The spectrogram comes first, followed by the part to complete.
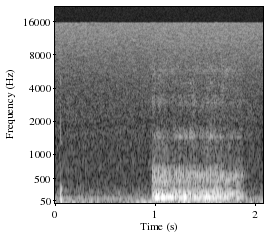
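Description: A pug gives a low grunting vocal sound lasting just under a second, starting about a second in.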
